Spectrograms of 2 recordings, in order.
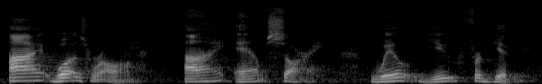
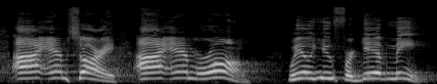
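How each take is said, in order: First: Word by word, at half speed; slow, measured apology. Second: High, loud, emphatic word by word; shouted apology. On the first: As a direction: spell out the apology slowly, without shouting. First take of the simple words. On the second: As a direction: proclaim the apology slowly at full volume. Repeats the words at full force. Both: Shown as a demonstration.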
